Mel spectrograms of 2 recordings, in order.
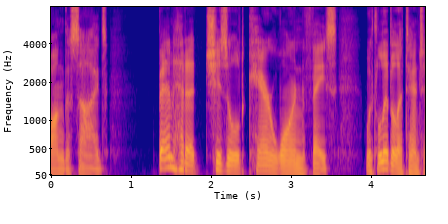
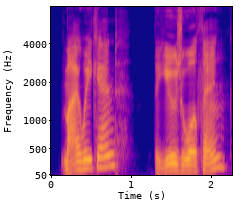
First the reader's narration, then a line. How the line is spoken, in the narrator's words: I said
